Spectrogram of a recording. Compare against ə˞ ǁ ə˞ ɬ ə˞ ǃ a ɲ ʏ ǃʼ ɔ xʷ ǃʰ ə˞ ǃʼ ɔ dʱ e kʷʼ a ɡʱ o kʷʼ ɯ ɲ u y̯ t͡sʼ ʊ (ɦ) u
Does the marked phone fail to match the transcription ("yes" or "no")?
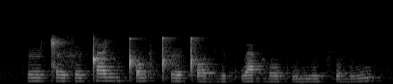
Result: no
